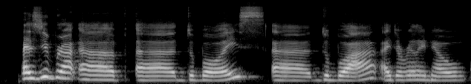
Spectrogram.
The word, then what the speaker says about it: Du Bois: As you brought up Dubois, I don't really know how you say that in English. Americans say Du Bois.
